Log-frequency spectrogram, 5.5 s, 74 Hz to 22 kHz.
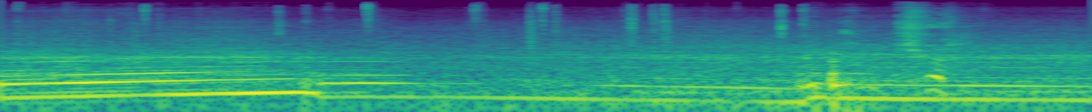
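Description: A 2020 McLaren 600LT Spider engine revving hard at full RPM: a loud, steady, high-pitched whine that climbs, drops sharply at a gear change, then pulls again, with talking over it.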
